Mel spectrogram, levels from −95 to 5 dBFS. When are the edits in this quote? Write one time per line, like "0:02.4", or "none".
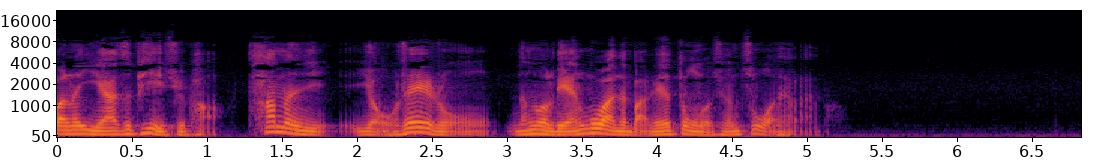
0:01.2
0:02.9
